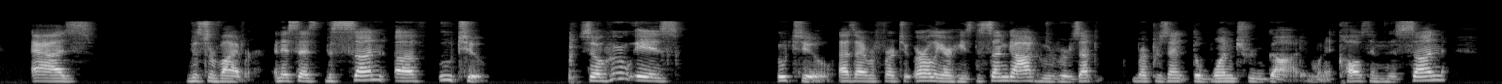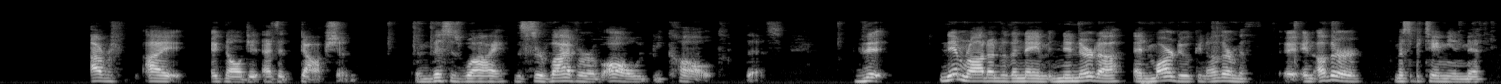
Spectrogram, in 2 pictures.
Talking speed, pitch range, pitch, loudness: 140 wpm, 130-165 Hz, 145 Hz, -17 LUFS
